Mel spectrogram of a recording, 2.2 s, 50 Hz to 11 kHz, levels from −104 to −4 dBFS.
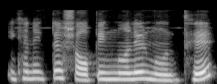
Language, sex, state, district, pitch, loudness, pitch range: Bengali, female, West Bengal, Jhargram, 250 Hz, -23 LUFS, 235-270 Hz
